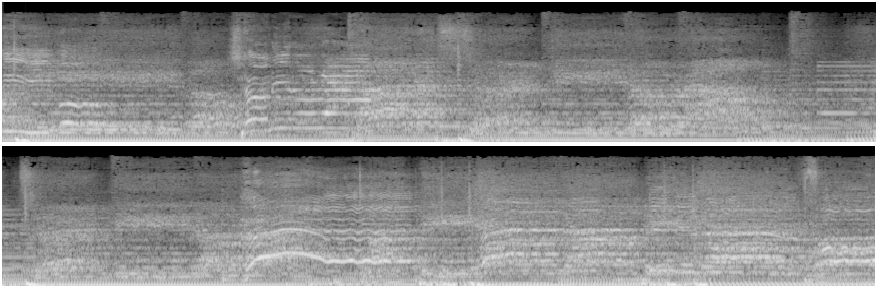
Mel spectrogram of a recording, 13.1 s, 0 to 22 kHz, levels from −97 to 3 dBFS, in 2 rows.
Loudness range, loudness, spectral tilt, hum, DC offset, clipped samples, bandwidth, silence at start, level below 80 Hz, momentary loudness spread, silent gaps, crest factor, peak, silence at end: 4 LU; -14 LUFS; -4.5 dB/octave; none; under 0.1%; under 0.1%; 16 kHz; 0 s; -16 dBFS; 6 LU; none; 12 dB; 0 dBFS; 0 s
